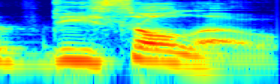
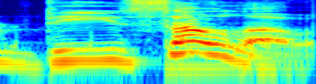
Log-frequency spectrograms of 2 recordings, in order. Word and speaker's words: Desolo: Desolo. Or DEE-soh-low. Or dee-SO-low. Or however you want to say it.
